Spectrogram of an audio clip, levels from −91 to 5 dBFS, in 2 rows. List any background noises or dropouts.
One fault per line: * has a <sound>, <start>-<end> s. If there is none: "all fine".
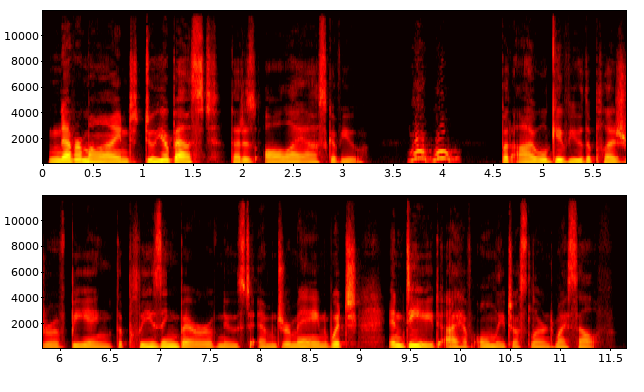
* has a bark, 3.6-4.2 s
